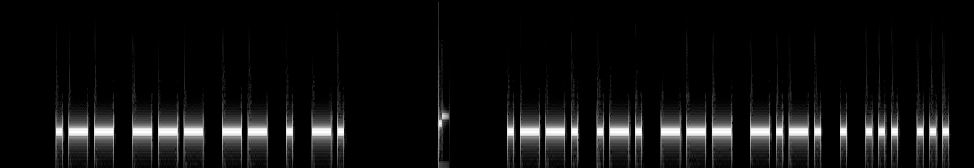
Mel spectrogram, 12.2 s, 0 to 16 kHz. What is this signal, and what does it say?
Morse code, heard as a keyed tone, about 15 wpm, 700 Hz. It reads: WOMEN PROCESS
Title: Sets of 3 Words - New Word Drill - 15wpm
